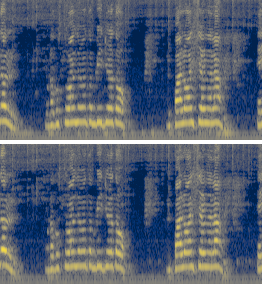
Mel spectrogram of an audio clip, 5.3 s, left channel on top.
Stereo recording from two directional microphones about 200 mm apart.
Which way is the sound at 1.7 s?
15° right (ahead or behind).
